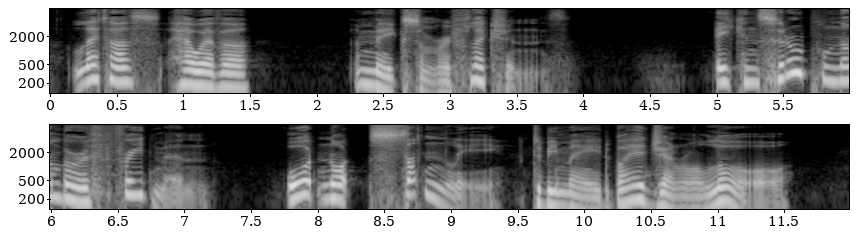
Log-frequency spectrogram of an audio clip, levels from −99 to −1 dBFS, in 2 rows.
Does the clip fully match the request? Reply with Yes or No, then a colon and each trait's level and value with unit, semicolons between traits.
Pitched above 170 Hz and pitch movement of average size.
No: medium, 185 Hz; wide, 7.4 semitones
